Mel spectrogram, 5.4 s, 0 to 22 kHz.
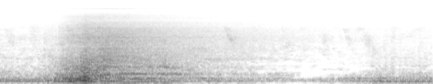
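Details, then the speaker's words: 2022 Toyota Wigo with low idle after a battery replacement: even after fault codes were cleared, it revs up and sinks back to a slow idle that barely holds, staying around 500 rpm with the AC on. "Medyo mababa pa rin ah reve natin. Wala na siyang full code. Clear na natin. Pero mababa pa rin yung menor."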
